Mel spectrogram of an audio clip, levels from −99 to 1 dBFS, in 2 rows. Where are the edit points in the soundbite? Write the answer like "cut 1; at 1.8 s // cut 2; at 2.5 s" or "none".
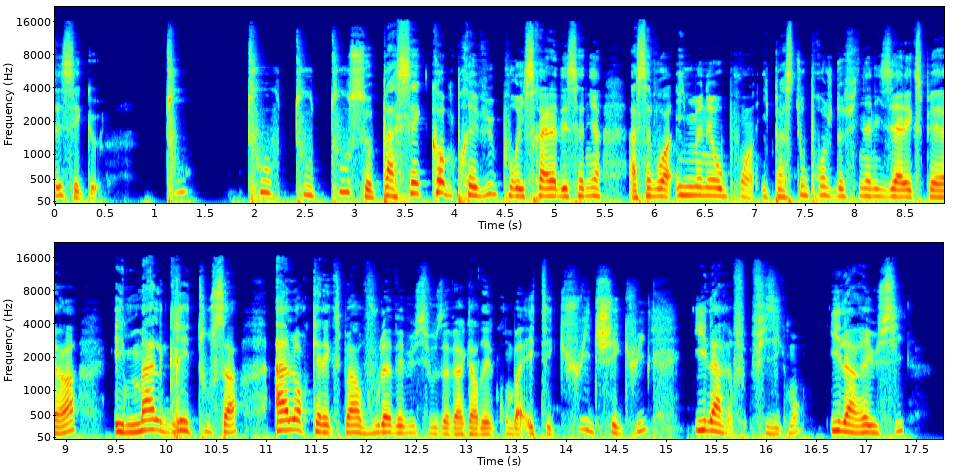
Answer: none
